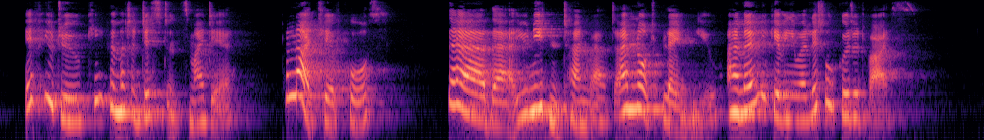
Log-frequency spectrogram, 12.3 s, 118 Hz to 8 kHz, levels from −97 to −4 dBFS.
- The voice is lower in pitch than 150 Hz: No, very high, 265 Hz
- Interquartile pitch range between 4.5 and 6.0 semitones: Yes, average, 5.0 semitones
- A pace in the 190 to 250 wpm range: No, average, 160 wpm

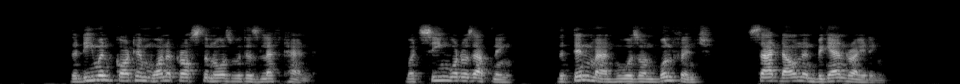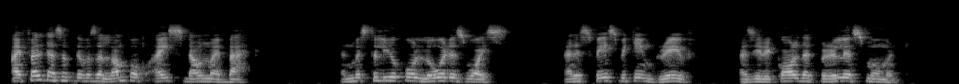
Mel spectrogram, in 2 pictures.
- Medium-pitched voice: Yes, medium, 145 Hz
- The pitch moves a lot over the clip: No, average, 4.0 semitones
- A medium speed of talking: Yes, average, 180 wpm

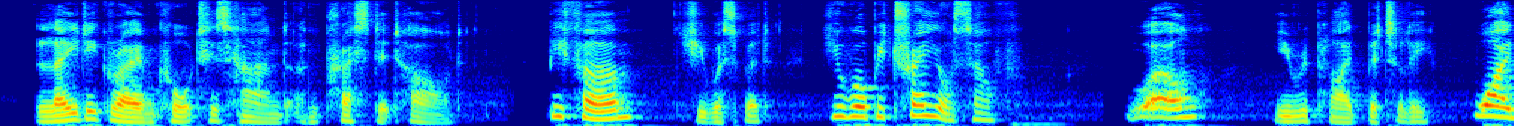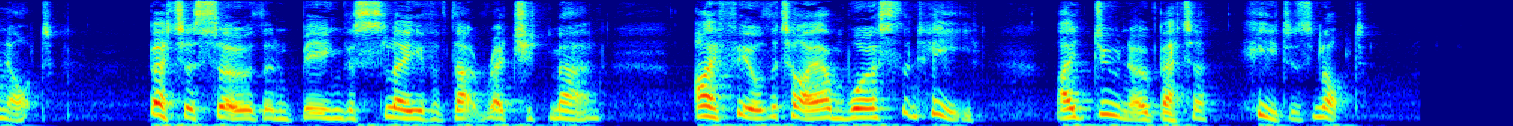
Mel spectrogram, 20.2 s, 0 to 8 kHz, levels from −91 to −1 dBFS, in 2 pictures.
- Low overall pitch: No, high, 190 Hz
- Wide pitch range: Yes, wide, 8.8 semitones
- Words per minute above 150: No, average, 145 wpm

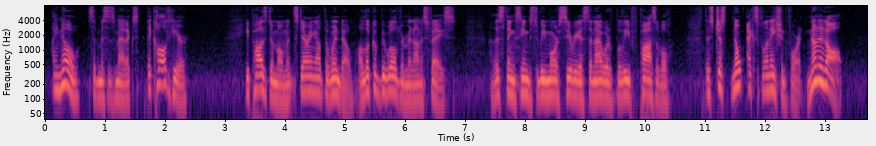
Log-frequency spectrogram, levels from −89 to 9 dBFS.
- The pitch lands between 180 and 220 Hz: No, low, 125 Hz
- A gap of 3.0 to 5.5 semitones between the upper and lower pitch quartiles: Yes, average, 4.9 semitones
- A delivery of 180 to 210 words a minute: Yes, average, 195 wpm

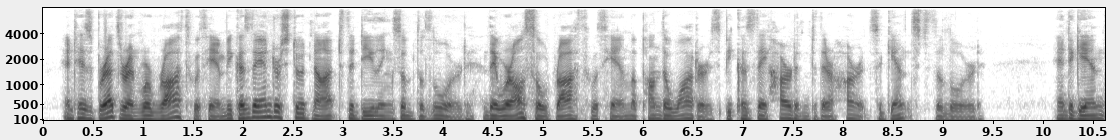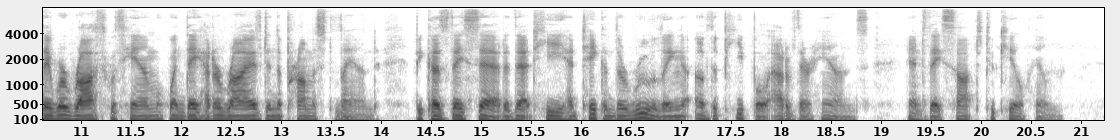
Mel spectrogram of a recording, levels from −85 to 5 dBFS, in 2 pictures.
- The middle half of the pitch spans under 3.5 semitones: Yes, narrow, 2.6 semitones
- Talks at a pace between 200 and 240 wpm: Yes, fast, 205 wpm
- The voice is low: Yes, very low, 95 Hz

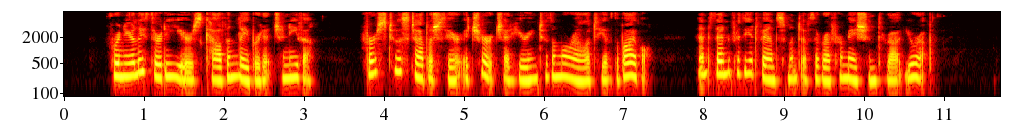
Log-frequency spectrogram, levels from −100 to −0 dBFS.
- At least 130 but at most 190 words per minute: Yes, average, 160 wpm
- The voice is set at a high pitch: Yes, high, 235 Hz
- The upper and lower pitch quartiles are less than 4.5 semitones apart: Yes, average, 3.8 semitones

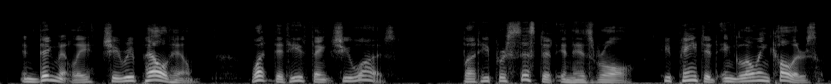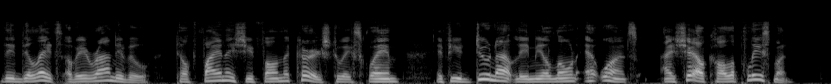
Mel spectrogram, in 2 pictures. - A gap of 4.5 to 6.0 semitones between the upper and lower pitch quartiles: Yes, wide, 5.6 semitones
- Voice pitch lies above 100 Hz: Yes, medium, 140 Hz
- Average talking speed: Yes, average, 170 wpm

